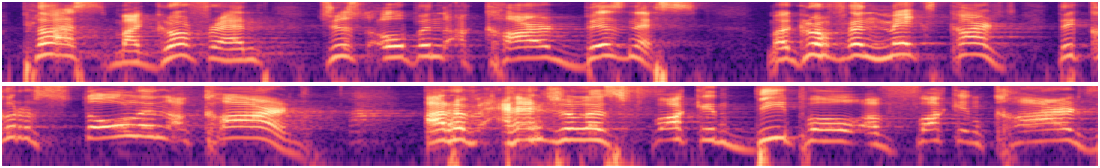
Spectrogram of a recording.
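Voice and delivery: hurt father complaining about no birthday card; indignant complaint. Acted. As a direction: whine about being forgotten.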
